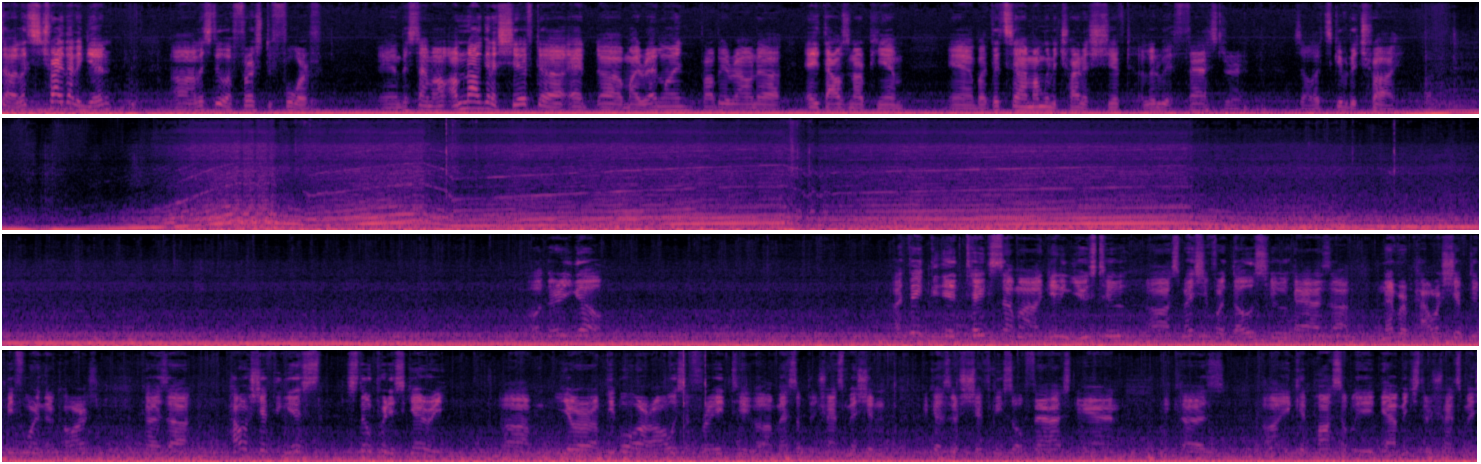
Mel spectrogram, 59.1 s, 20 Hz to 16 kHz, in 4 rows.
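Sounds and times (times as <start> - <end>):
car engine accelerating: 11.4 - 59.0.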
